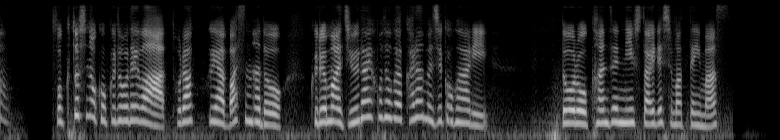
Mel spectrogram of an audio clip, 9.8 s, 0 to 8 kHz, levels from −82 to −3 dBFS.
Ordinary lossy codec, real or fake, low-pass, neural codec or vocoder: none; fake; 7.2 kHz; codec, 16 kHz, about 1 kbps, DyCAST, with the encoder's durations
